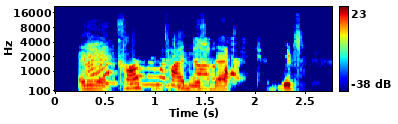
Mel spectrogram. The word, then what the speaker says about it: Constantine: It is like they in like the way it's actually pronounced is Constantine.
